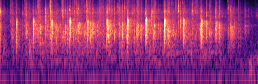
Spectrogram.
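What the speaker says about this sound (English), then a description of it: "if we can give our delegates another round of applause" An audience at a human rights symposium applauds delegates, a moderate stretch of scattered hand claps from a room-sized crowd, steady and fairly close, tapering off near the end.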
